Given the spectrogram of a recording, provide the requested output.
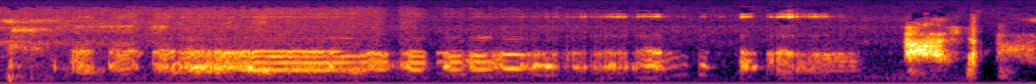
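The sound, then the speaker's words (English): A person lets out a long, drawn-out voiced yawn that lasts a few seconds over a phone call, heard faintly with the phone pulled away, followed by a short breathy exhale. “Yeah, when you were yawning, it must have been just because you don't use a fucking.”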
